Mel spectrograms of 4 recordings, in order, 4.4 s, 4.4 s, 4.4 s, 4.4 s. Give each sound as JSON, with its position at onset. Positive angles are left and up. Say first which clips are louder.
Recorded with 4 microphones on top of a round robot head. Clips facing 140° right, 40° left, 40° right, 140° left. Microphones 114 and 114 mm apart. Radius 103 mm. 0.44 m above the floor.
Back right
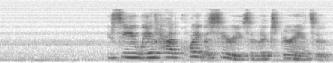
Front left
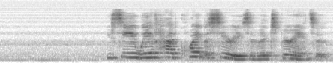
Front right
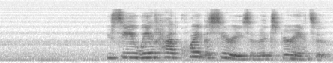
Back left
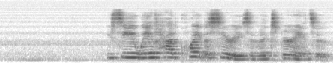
{"t": 1.4, "sound": "a woman speaking", "louder": "back right 2 dB, back left 3 dB", "azimuth_deg": 90, "distance_m": 1.1}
